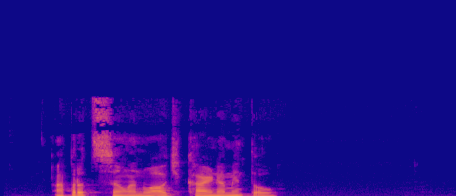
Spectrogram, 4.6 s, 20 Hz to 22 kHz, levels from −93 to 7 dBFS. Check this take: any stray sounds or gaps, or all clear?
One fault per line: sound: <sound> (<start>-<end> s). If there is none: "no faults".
no faults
